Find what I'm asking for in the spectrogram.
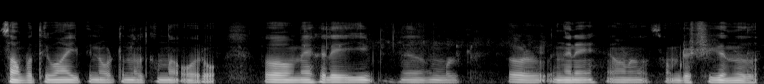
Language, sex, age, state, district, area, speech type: Malayalam, male, 60+, Kerala, Thiruvananthapuram, rural, spontaneous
